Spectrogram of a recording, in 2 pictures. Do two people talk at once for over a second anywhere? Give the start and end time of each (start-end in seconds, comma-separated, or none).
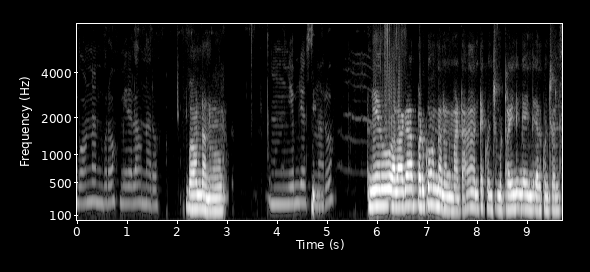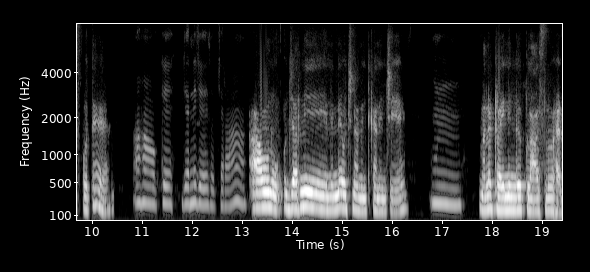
none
